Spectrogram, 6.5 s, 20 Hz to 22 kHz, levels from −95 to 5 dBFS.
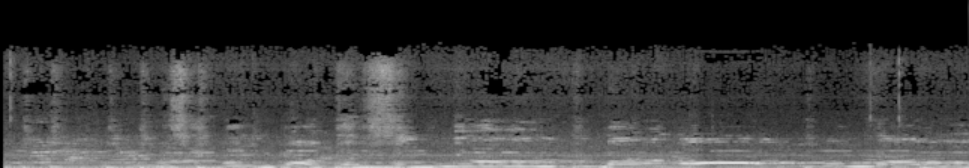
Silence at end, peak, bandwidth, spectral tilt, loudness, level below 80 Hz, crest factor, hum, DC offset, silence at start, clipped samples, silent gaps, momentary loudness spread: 0 s; -8 dBFS; 16 kHz; -6 dB/octave; -19 LUFS; -44 dBFS; 12 dB; none; under 0.1%; 0 s; under 0.1%; none; 11 LU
